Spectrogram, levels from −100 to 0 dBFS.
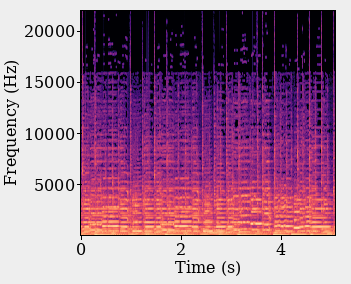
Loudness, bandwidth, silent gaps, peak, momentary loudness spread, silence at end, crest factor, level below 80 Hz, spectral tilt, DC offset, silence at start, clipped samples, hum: -11 LUFS; 16.5 kHz; none; 0 dBFS; 2 LU; 0 s; 12 dB; -28 dBFS; -5 dB/octave; under 0.1%; 0 s; under 0.1%; none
